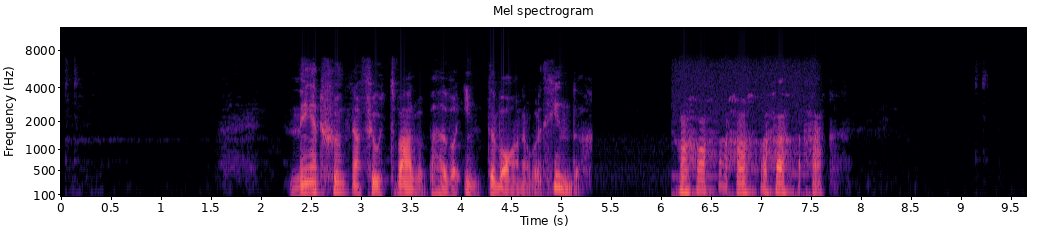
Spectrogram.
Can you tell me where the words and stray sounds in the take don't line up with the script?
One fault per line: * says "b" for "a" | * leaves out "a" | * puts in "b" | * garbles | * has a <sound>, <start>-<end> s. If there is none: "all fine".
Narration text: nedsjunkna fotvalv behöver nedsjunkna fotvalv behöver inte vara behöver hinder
* leaves out "nedsjunkna fotvalv behöver"
* says "något" for "behöver"
* has a laugh, 6.1-7.6 s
